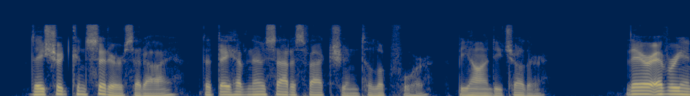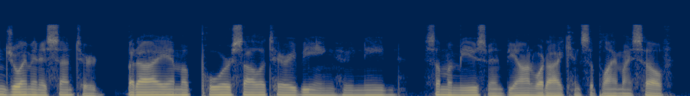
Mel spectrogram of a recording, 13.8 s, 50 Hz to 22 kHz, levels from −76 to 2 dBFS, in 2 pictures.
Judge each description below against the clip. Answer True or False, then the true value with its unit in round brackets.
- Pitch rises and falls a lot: False (3.8 semitones)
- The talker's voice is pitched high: False (100 Hz)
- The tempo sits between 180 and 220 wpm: False (165 wpm)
